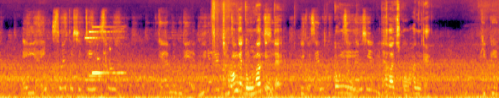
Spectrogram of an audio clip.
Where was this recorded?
in a car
